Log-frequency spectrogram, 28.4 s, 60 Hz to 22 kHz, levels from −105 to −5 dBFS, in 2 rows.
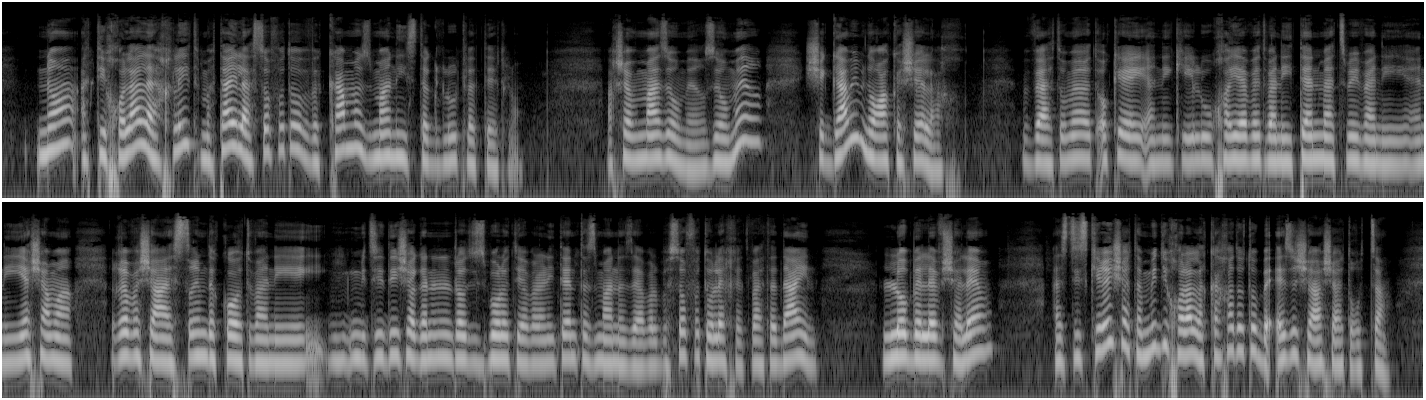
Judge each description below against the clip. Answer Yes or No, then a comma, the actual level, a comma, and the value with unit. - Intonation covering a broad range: No, average, 3.0 semitones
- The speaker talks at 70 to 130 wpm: No, fast, 150 wpm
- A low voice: No, high, 195 Hz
